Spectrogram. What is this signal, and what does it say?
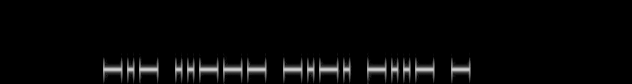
Morse code, heard as a keyed tone, about 19 wpm, 700 Hz. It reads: K2CXT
